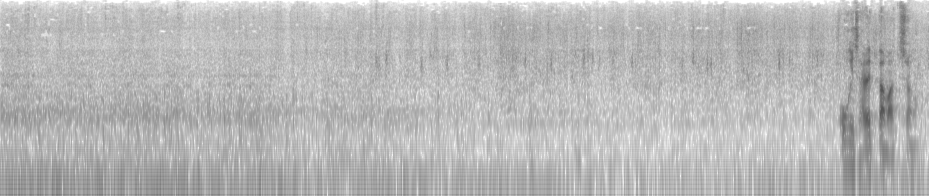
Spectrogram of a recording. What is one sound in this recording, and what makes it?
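Magic spells crackle and clash in a game battle.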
